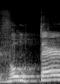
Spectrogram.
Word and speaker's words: Voltaire: ah tá vou ter voltar muito famoso no ministra se escreve voltaire mas se fala voltar voltar foi um grande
